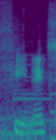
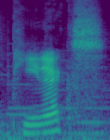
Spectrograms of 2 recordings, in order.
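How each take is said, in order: First: The word begins with an F sound. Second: The word begins with a P sound. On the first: The speaker calls it right. "So when I would say Phoenix" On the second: The speaker calls it wrong. "I couldn't pronounce the P H sound correctly"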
